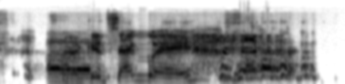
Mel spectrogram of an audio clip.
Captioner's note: laughs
